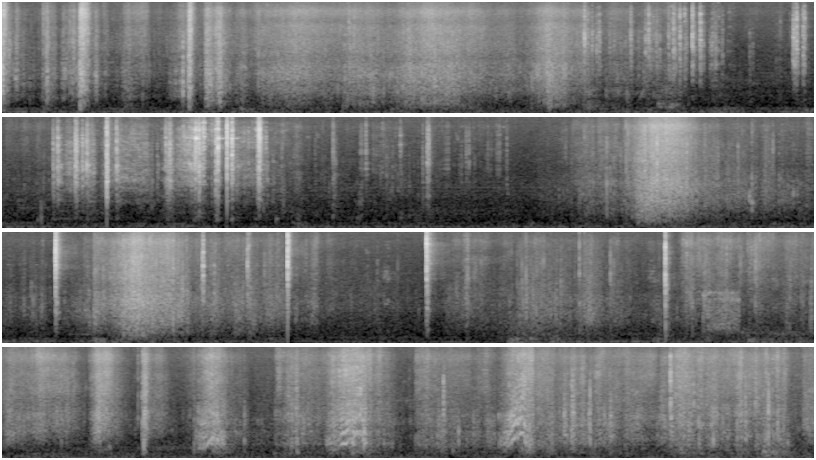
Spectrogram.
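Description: Nylon tent fabric rustling and swishing as it is pulled from its stuff sack and shaken out, in uneven bursts with a few sharp clicks of gear being handled. Near the end, a zipper on a canvas bag is opened.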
